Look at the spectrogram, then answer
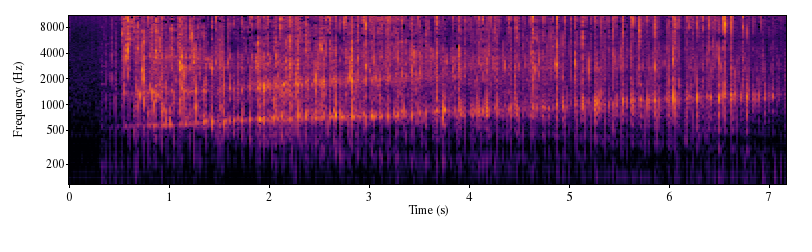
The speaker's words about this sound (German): Ist das Bier? Jetzt kippe ich es ein.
